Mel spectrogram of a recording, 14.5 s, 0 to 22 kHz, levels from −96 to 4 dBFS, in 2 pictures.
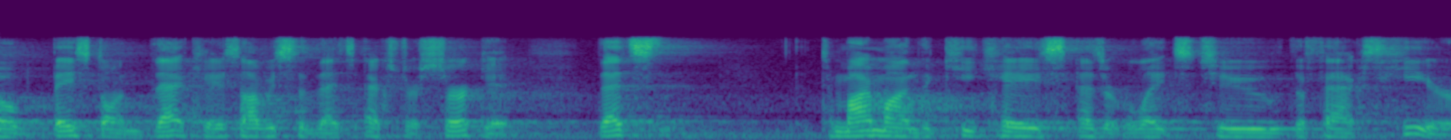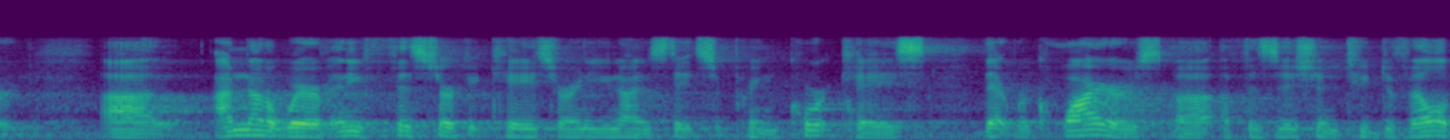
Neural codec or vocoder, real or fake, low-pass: none; real; 7.2 kHz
